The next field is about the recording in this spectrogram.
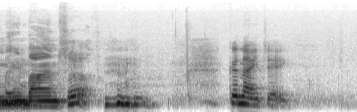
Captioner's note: Natalie giggles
